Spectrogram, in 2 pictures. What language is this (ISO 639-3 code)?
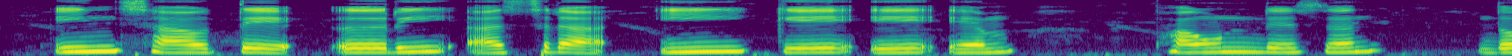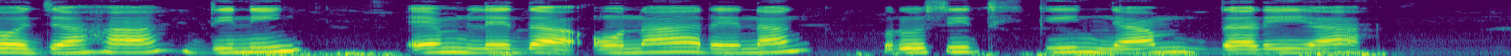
sat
